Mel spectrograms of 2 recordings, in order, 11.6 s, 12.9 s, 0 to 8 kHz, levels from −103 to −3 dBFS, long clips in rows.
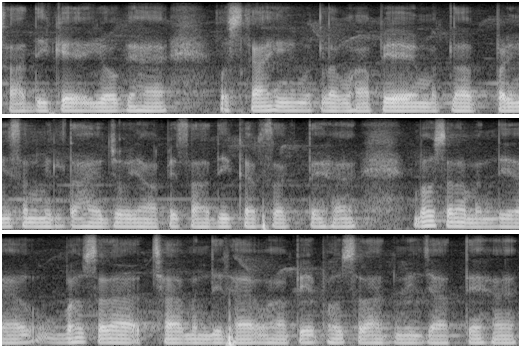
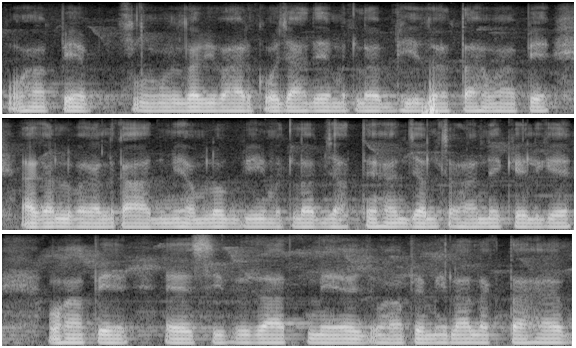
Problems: none marked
